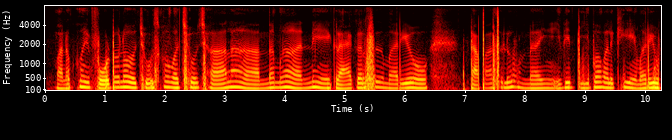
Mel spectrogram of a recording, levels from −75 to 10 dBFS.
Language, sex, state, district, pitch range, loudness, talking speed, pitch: Telugu, male, Telangana, Karimnagar, 145-175 Hz, -18 LUFS, 95 wpm, 160 Hz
